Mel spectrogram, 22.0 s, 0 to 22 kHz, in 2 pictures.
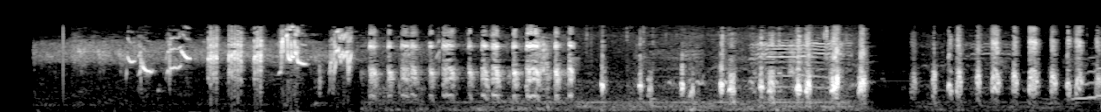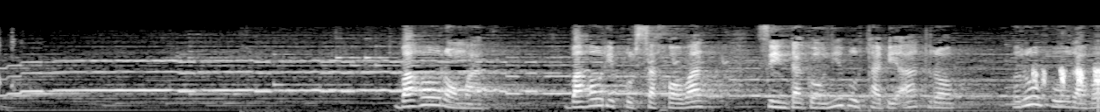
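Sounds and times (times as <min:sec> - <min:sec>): birds chirping: 0:00.4 - 0:11.2, 0:12.8 - 0:15.2
soft sustained music: 0:10.9 - 0:22.0.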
